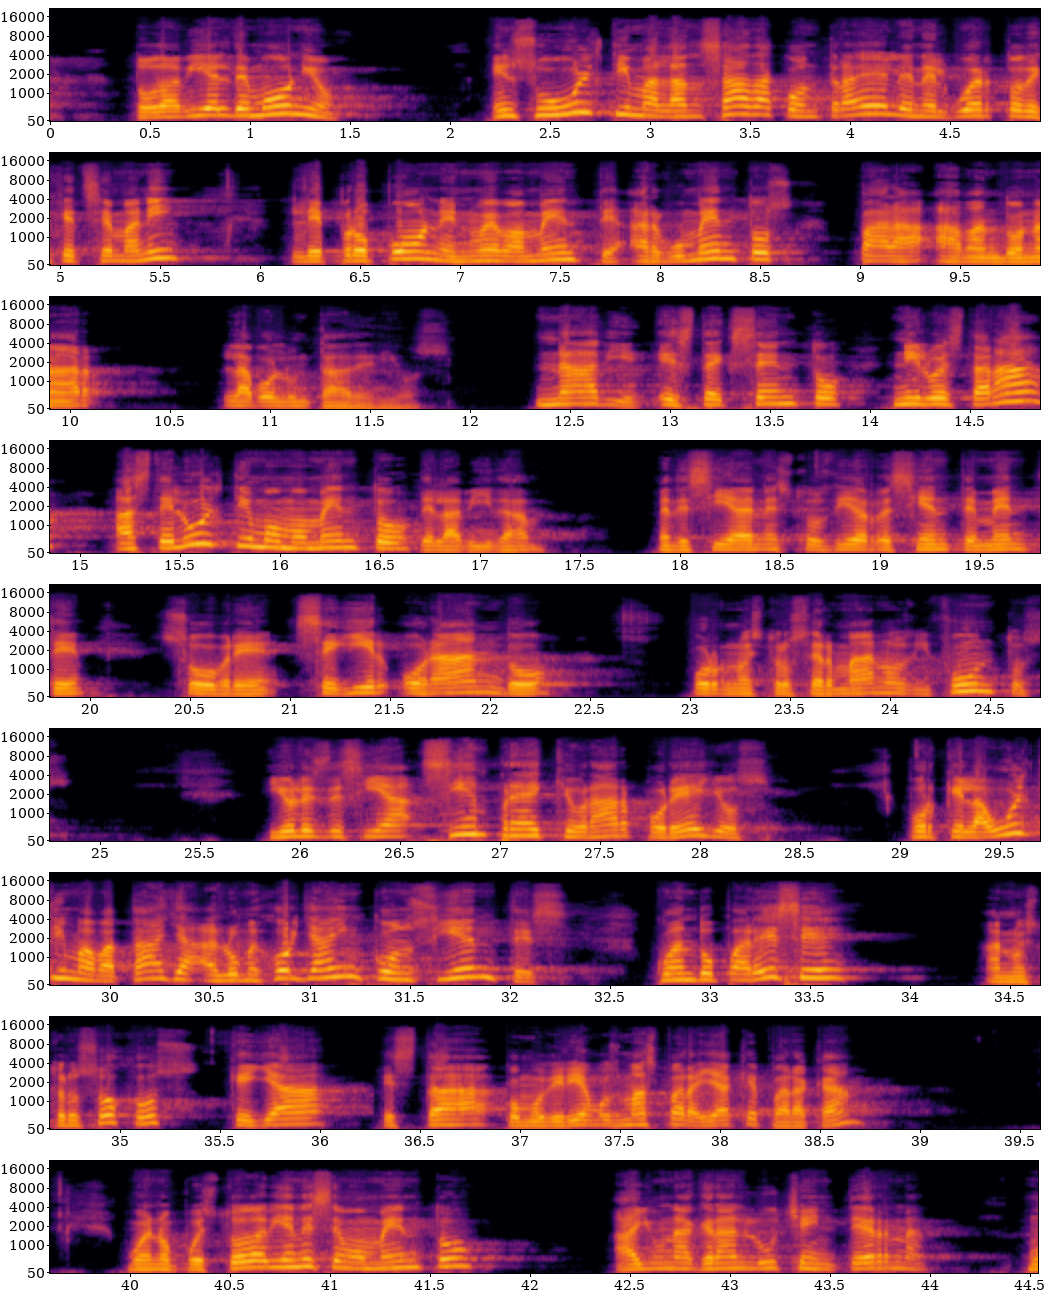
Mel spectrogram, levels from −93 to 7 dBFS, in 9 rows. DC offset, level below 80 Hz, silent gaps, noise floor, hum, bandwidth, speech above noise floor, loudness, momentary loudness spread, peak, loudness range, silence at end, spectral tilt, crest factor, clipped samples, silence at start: under 0.1%; -46 dBFS; none; -72 dBFS; none; 15 kHz; 58 dB; -14 LUFS; 8 LU; 0 dBFS; 4 LU; 0 s; -5.5 dB/octave; 14 dB; under 0.1%; 0.45 s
